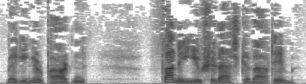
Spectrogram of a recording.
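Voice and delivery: country landlord with a lilting, swinging pitch; chatty tavern-keeper in full singsong flow; gossiping innkeeper. Acted. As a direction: share local gossip like a rustic innkeeper.

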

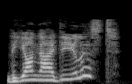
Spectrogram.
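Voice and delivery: high, slow, tearful question; sobbed question. A narrator's reading. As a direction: ask it as if in tears. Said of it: "Missus Levy sobbed".

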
